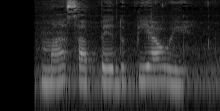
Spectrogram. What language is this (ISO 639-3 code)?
por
